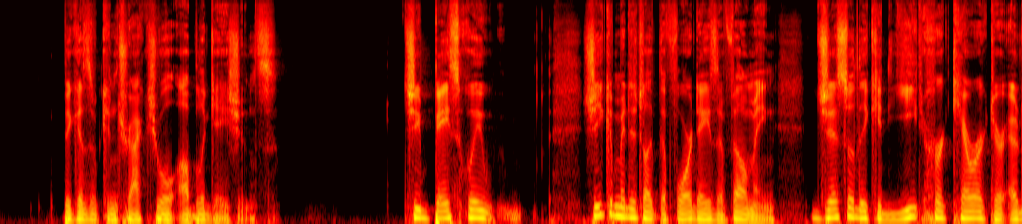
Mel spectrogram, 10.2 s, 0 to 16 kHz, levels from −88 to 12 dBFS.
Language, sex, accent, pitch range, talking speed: English, male, American, 90-120 Hz, 135 wpm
